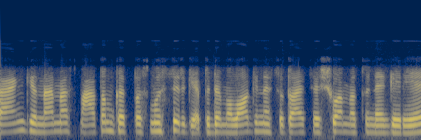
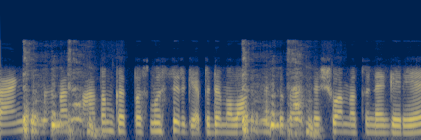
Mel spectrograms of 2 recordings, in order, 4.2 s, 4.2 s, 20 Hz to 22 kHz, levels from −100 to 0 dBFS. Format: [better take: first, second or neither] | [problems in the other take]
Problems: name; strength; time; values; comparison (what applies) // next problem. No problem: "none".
first | noise reduction (neural mask model RNNoise)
